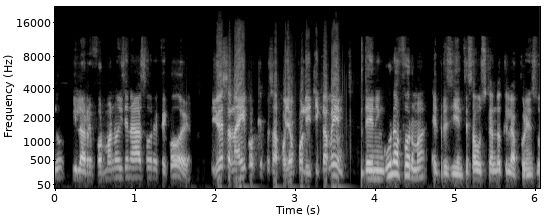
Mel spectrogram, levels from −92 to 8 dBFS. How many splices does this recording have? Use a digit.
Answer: 2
